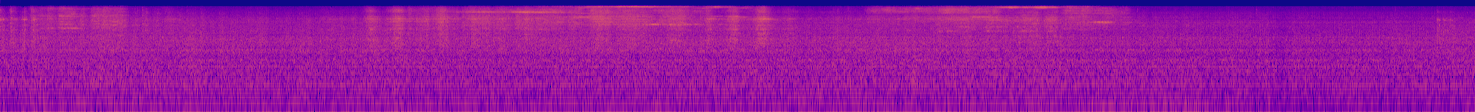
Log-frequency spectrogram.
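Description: Freight train wagons rolling steadily past on the rails, with thin, high wheel squeals now and then and a few clicks over rail joints in the middle.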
